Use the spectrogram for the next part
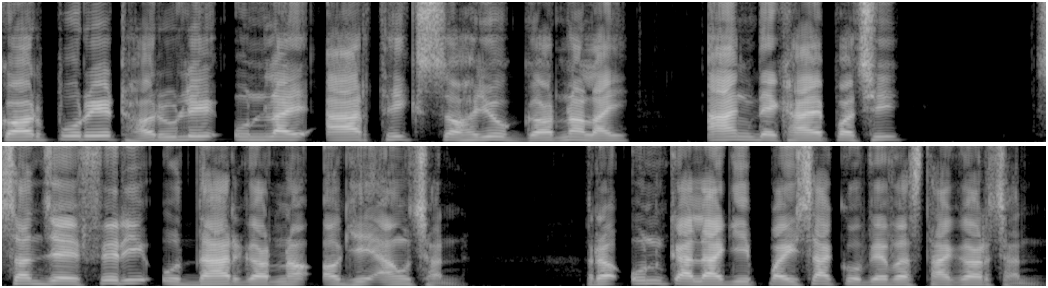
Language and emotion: Nepali, neutral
